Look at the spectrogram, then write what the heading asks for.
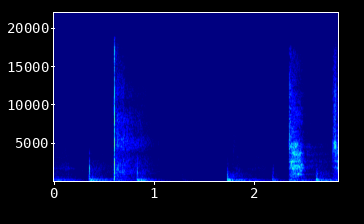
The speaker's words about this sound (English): So I love that Jesus made my whole entire body to be music. Yeah? I can stomp my feet.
